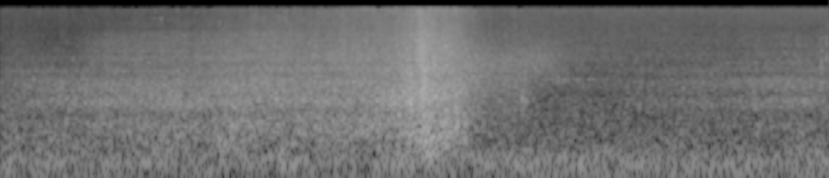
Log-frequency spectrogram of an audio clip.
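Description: Small waves lap and wash gently onto a shore.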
